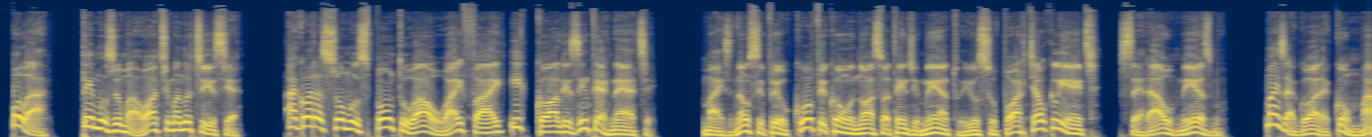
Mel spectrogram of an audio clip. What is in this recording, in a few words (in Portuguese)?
espera telefonica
